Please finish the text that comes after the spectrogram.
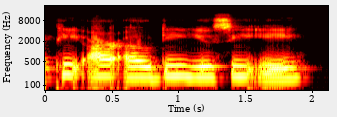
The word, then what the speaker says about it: produce: exactly the same way p-r-o-d-u-c-e so the noun is produce produce syllable stress on the first syllable produce with a long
